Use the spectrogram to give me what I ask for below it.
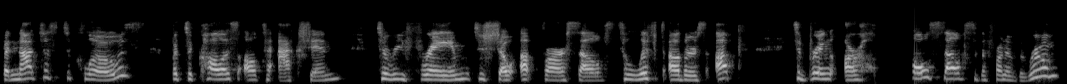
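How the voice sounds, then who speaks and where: A woman with a high, bright voice, hosting a conference and thanking the speaker, teary and effusive. The sound is dry and slightly dull. She is audibly moved as she speaks. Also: measured pace, dry recording. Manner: effusive, emotional, tearful thanks. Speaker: conference host. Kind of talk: emotional closing remarks.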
